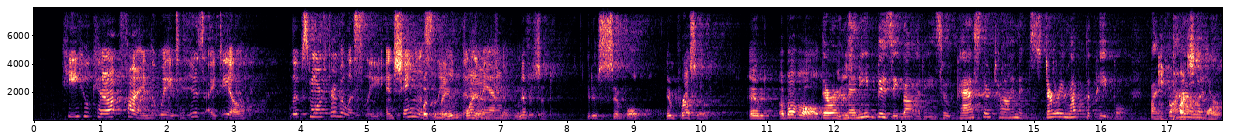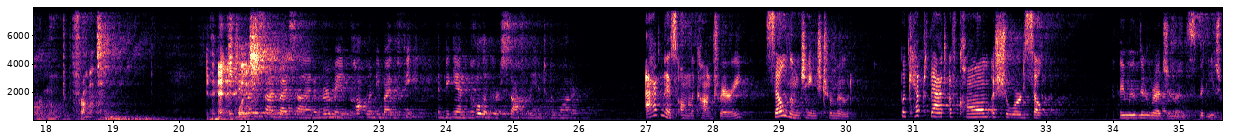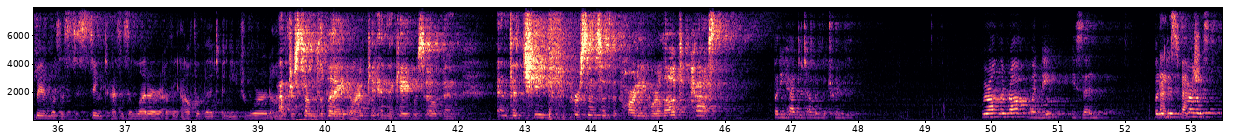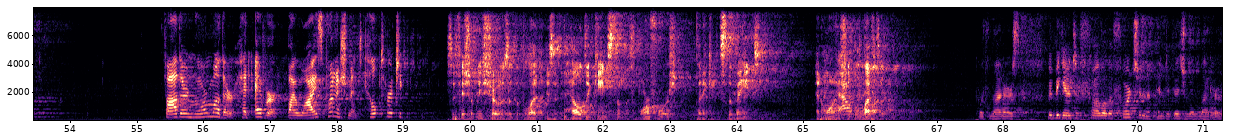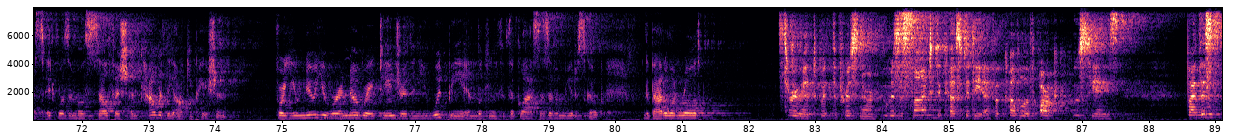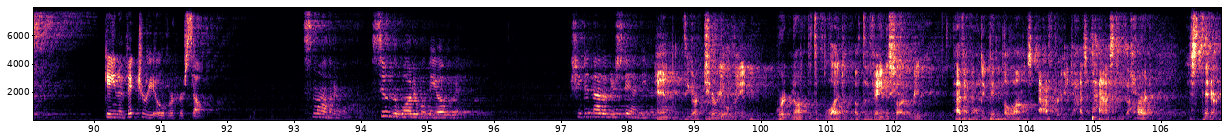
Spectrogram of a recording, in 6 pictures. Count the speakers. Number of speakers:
8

